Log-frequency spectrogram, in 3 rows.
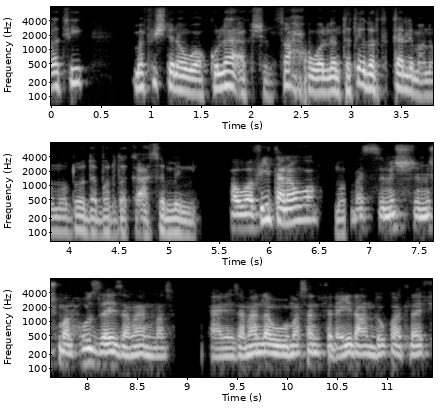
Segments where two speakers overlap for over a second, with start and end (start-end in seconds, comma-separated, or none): none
